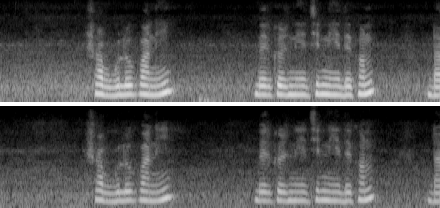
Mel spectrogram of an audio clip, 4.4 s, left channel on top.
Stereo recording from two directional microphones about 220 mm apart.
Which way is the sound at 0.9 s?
20° left (ahead or behind).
